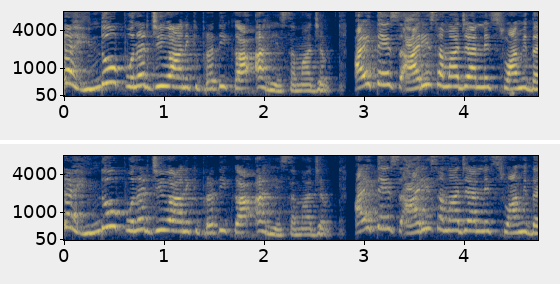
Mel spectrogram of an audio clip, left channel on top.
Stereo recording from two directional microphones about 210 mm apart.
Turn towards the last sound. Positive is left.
turn(degrees=25)  # may be behind; listen again after turning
